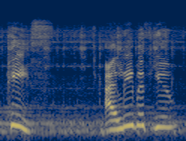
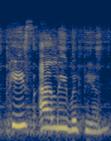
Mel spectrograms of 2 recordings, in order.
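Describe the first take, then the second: First: There is a break after 'Peace'. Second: It flows on without a break after 'Peace'.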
